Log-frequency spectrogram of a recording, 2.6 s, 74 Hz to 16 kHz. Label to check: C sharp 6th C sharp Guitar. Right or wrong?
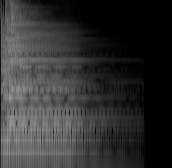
Right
